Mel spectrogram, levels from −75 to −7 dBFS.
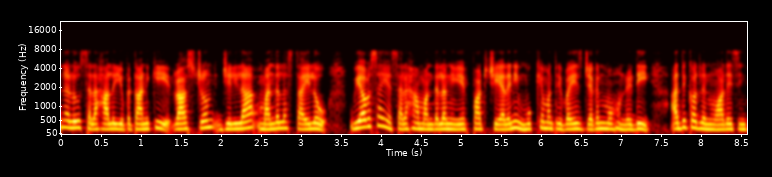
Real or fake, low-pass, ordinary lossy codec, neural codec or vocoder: fake; none; none; codec, 16 kHz, 0.9 kbps, LongCat-Audio-Codec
